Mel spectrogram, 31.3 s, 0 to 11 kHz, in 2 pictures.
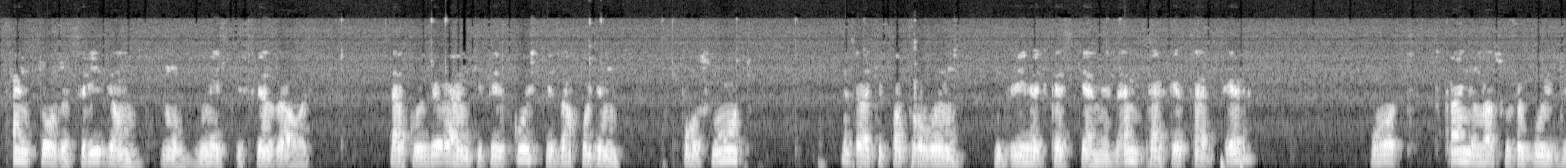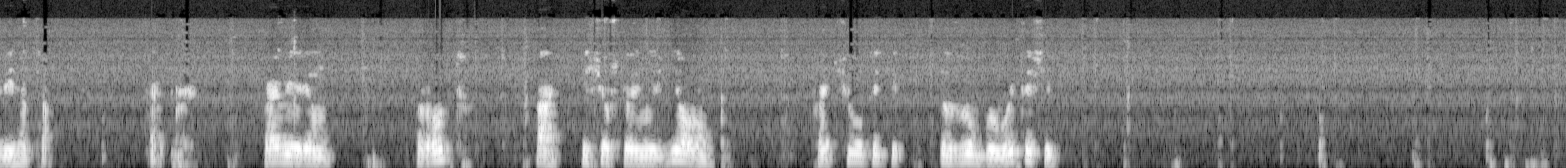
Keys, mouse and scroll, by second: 2.3-3.2 middle drag, 4.2 click, 5.9-6.9 drag, 7.3 middle click, 8.5 shift+middle click, 9.3 middle click, 10.9 click, 12.1 r, 18.0-18.4 shift+middle drag, 19.1 KP_3, 20.3 shift+middle click, 21.6 click, 23.0 middle click, 24.8 click, 27.9 shift+click, 28.7 shift+click, 29.9 shift+click, 31.0 shift+click.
